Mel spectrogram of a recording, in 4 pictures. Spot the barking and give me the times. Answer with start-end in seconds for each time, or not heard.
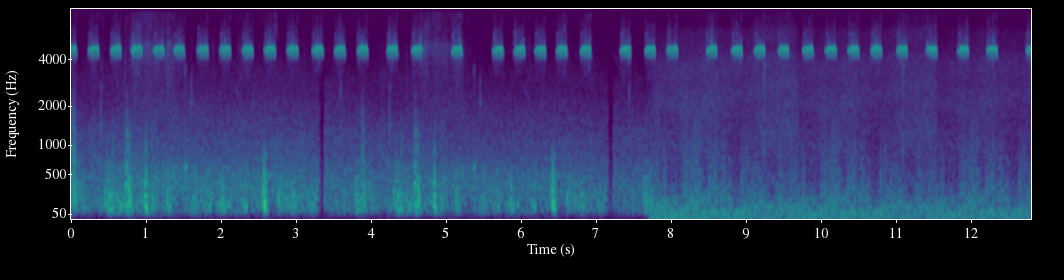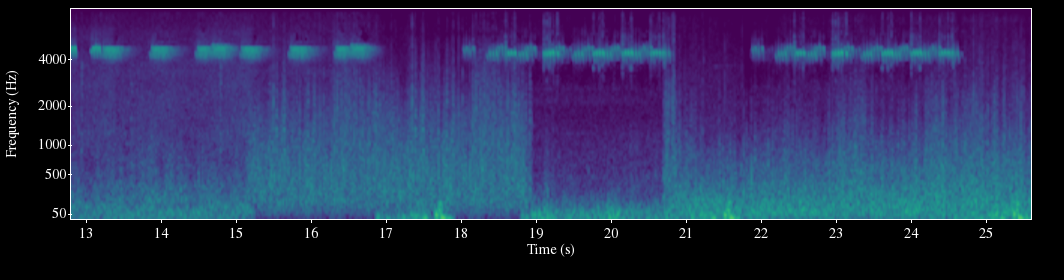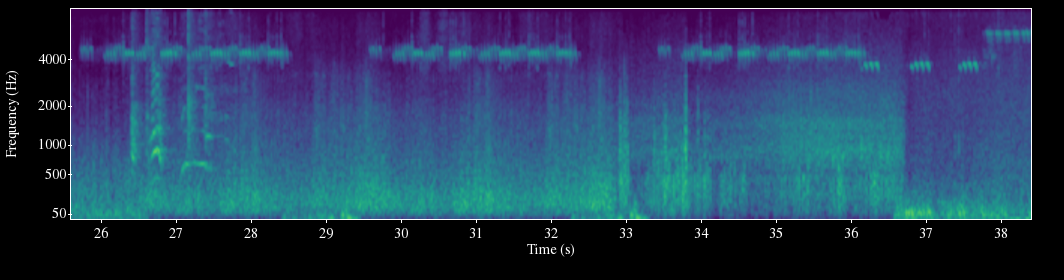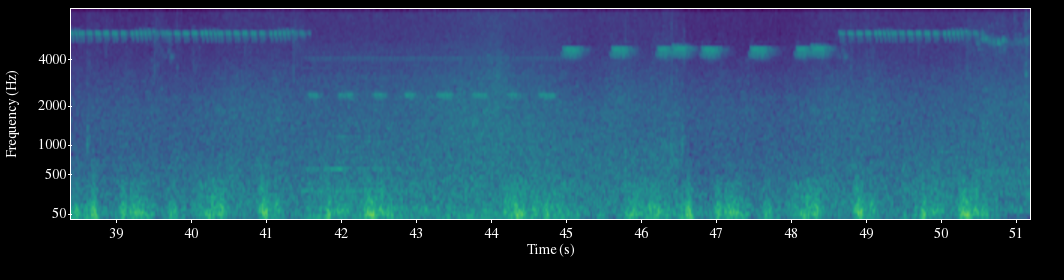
26.4-27.8.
